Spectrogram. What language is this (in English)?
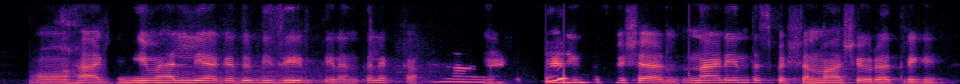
Kannada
